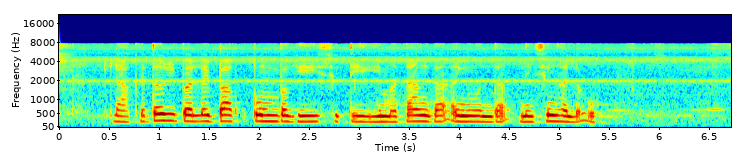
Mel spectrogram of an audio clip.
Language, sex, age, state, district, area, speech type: Manipuri, female, 45-60, Manipur, Kangpokpi, urban, read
